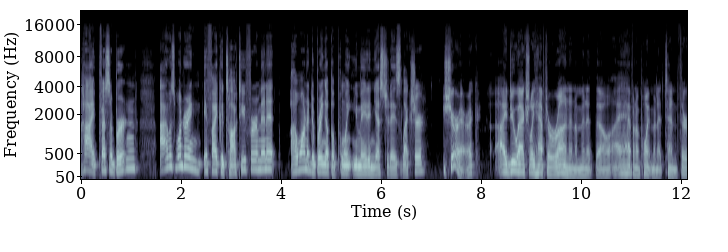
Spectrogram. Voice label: infomercial campus conversation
